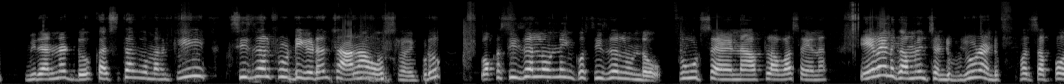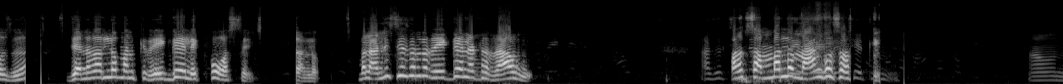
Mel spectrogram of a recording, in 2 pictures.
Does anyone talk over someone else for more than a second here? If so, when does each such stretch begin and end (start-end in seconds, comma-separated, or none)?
18.0-19.4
